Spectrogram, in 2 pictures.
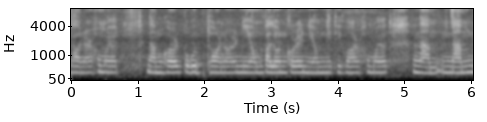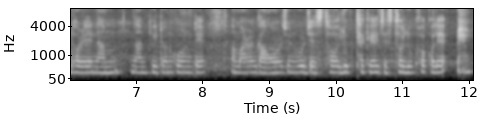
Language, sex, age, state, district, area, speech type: Assamese, female, 18-30, Assam, Morigaon, rural, spontaneous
